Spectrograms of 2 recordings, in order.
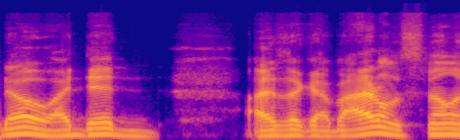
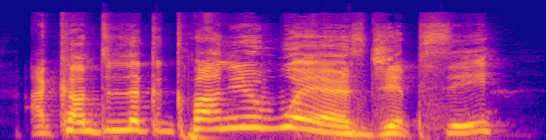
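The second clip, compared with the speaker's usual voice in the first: very high, loud comic voice; 10 semitones higher, 6 dB louder than usual. Joking about a delivery guy rolling up: Borat voice. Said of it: "Brian will roll up like Borat".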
